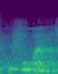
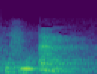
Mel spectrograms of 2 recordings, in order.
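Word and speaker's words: куфуан (كُفُوًا): Куфу читается куфуан, читается куфуан. И оба одно и то же значение, значит наравне.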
